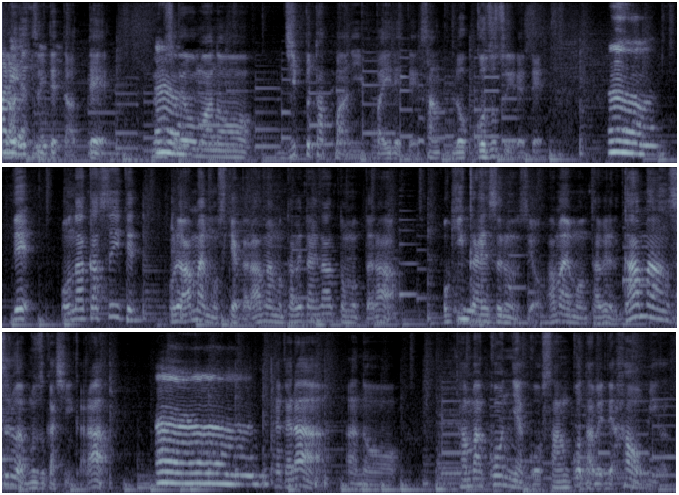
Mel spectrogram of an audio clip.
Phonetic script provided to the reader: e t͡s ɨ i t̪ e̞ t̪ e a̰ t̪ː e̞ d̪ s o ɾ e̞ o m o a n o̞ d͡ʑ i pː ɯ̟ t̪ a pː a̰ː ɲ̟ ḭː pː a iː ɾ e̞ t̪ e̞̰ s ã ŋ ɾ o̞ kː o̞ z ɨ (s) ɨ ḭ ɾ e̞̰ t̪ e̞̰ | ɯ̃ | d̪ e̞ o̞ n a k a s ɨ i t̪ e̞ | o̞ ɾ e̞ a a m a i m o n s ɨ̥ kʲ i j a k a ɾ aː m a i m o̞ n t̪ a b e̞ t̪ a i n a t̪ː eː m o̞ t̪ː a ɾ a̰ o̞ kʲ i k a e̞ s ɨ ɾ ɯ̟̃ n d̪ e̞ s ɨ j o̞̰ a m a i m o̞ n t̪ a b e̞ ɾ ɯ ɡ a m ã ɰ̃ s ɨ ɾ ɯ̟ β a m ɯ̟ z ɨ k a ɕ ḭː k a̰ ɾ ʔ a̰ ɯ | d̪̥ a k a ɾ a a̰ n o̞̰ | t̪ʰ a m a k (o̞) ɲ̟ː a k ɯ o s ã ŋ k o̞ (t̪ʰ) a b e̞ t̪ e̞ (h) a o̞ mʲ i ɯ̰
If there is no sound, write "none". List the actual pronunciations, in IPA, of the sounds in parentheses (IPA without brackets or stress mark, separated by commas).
t͡s, õ̞, t̪, h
